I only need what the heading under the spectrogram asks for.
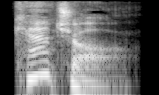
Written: catchall

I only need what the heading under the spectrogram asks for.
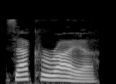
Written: zacharia

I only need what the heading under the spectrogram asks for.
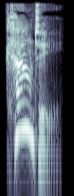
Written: county

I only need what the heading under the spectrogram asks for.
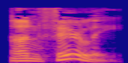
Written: unfairly

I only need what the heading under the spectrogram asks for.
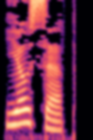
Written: iosep

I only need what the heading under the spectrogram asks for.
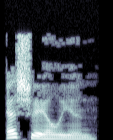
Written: aeschylean

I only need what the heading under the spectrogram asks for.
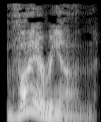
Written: virion

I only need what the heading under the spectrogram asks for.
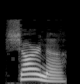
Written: sharna

